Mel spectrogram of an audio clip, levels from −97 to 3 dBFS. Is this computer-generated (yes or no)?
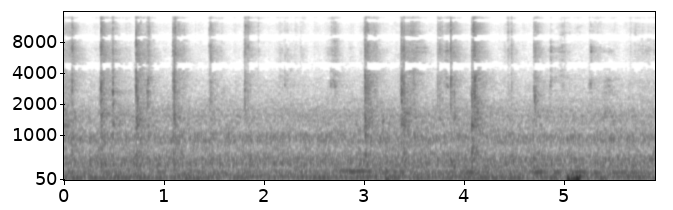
no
